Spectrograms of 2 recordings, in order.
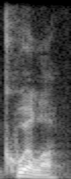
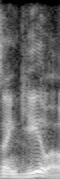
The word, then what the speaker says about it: Anguilla: Kitts and Nevis, on over towards Barbuda and Anguilla. I keep trying to say it right. It's in my head. I promise. It's like Quill, Anguilla, Anguilla, Anguilla.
